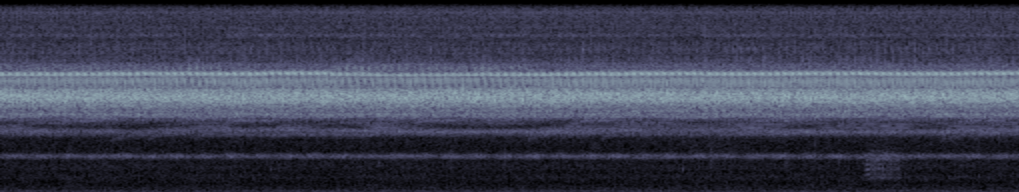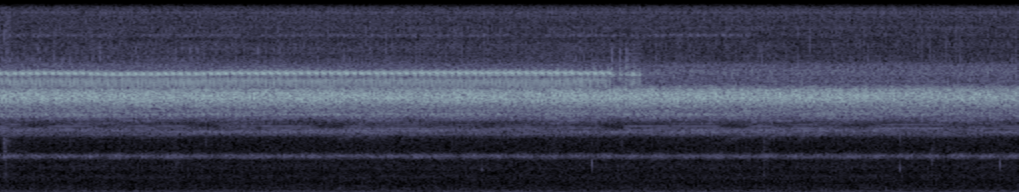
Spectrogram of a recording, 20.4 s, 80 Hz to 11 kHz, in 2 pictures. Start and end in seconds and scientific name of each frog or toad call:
8.6	9.1	Boana albopunctata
